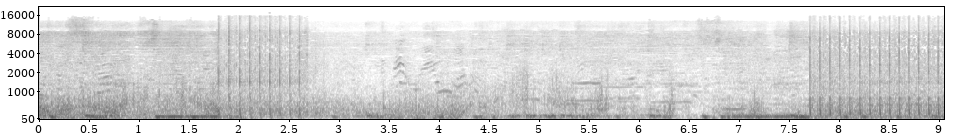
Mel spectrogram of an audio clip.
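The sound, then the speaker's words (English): Rapid automatic gunfire as Army Rangers fire blank rounds from automatic weapons in a sanctioned mock sea battle at Crab Island during a pirate festival, heard as two long rattling bursts separated by a steady rumble of background noise and voices. “the Army is investigating allegations a group of Rangers fired a bunch of blank rounds from automatic weapons at Crab Island a week ago. That incident was caught on video and posted to social media.”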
